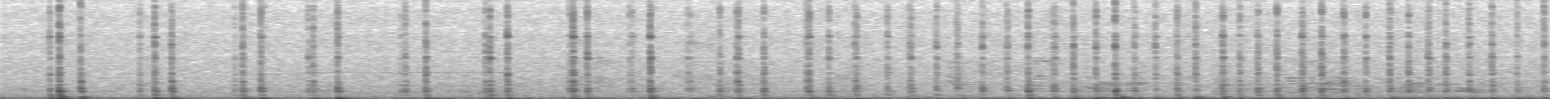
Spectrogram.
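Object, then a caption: Round glass vanity mirror. Fingertips and short nails tap rapidly on the flat, solid glass of a round vanity mirror in a white frame. The result is a quick, steady stream of light, dry clicks with a soft low thump beneath. Each tap dies away almost at once.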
